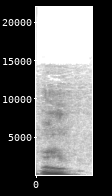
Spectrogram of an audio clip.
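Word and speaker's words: beau: um Oh Bo yeah the actual French word pronounced bo my bumper yeah I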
